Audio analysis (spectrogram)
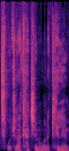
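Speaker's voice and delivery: mock under-breath muttering. Retelling angry words once said about the older brother: imitating muttering under breath. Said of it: "I did say under my breath to myself".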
